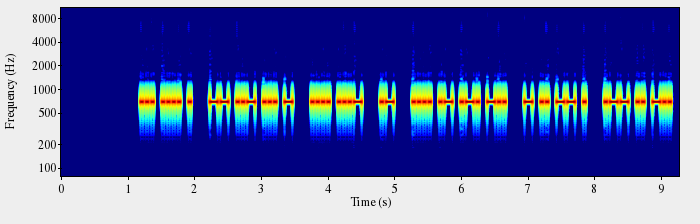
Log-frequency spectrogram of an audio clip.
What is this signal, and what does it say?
Morse code, heard as a keyed tone, about 30 wpm, 700 Hz. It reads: SHE MUST HV A HARD TIME WID
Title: Sentences from Top 300 Words and Abbreviations 30wpm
